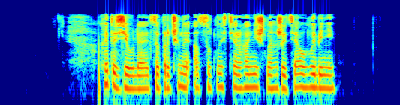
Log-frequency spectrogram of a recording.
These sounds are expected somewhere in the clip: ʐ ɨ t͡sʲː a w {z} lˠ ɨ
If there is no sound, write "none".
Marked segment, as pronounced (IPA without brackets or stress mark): ɣ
